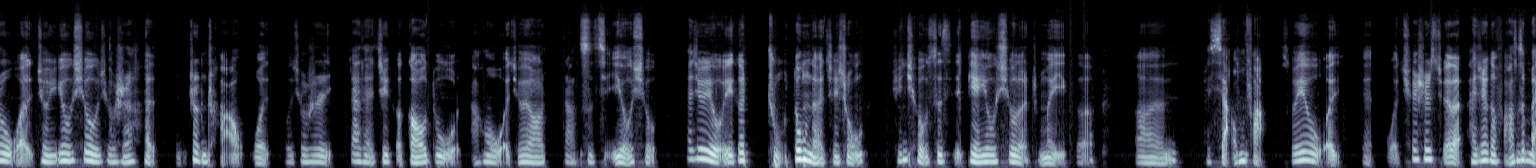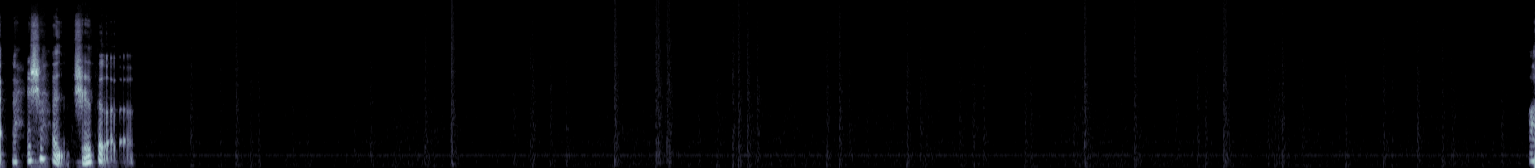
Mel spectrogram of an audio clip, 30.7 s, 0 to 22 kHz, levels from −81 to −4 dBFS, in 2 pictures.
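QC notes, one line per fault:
No faults heard in this speech recording.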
